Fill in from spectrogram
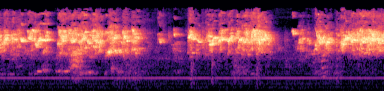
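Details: Mating chattering lory with grating screeches in irregular bursts. Quieter gaps and a few clicking sounds fall in between, over a faint steady hum.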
